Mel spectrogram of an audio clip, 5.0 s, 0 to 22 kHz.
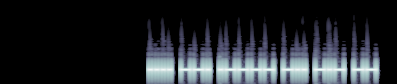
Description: Morse code, heard as a keyed tone, about 30 wpm, 700 Hz. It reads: HG1DKM
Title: DXCC-100 Call Signs - 6 Characters - Repeated 3x - 30wpm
